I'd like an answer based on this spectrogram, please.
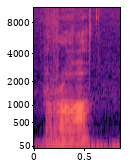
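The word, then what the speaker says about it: راء: so repeat after me it's not like the letter r in English which is very soft instead is much more full so we've covered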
